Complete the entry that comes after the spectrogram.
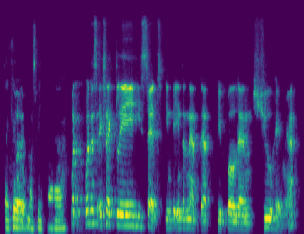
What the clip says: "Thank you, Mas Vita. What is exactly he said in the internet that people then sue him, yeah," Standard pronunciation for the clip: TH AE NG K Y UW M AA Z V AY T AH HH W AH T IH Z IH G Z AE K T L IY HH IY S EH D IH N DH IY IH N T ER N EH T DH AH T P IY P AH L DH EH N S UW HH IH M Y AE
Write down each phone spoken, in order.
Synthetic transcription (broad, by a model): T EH NG K Y UW M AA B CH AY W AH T W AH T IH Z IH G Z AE K T L IY HH IY S EH D IH N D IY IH N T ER N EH T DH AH T P IY P AH L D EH N SH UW HH IH M Y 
